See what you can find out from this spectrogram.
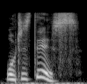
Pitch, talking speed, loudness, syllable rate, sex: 240 Hz, 205 wpm, -16 LUFS, 4.0 syllables/s, female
